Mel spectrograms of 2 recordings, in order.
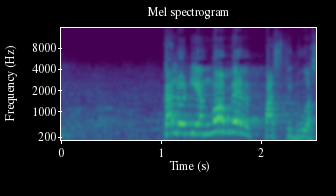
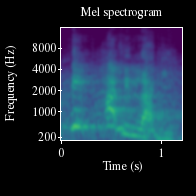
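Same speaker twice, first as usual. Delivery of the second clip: mock disgusted husband; 10 semitones higher than usual. Mocking annoyed husband, high.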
